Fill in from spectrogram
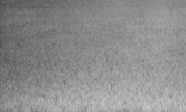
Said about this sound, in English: We stand above a surging spray of water that's about to leave the plant and enter the Willamette River.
